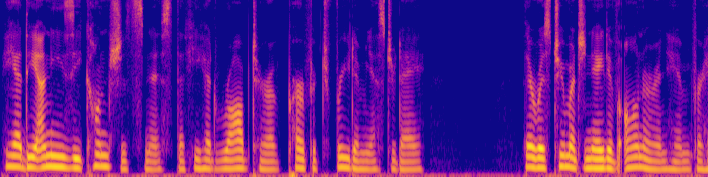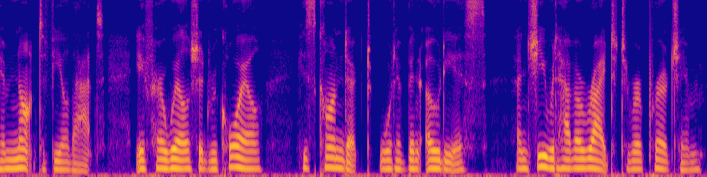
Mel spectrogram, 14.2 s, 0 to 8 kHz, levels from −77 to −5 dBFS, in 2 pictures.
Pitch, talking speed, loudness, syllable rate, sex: 150 Hz, 205 wpm, -19 LUFS, 5.4 syllables/s, female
